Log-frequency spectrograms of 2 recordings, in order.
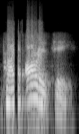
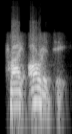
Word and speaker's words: priority: Priority. Priority. Okay. Accent on the second syllable.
